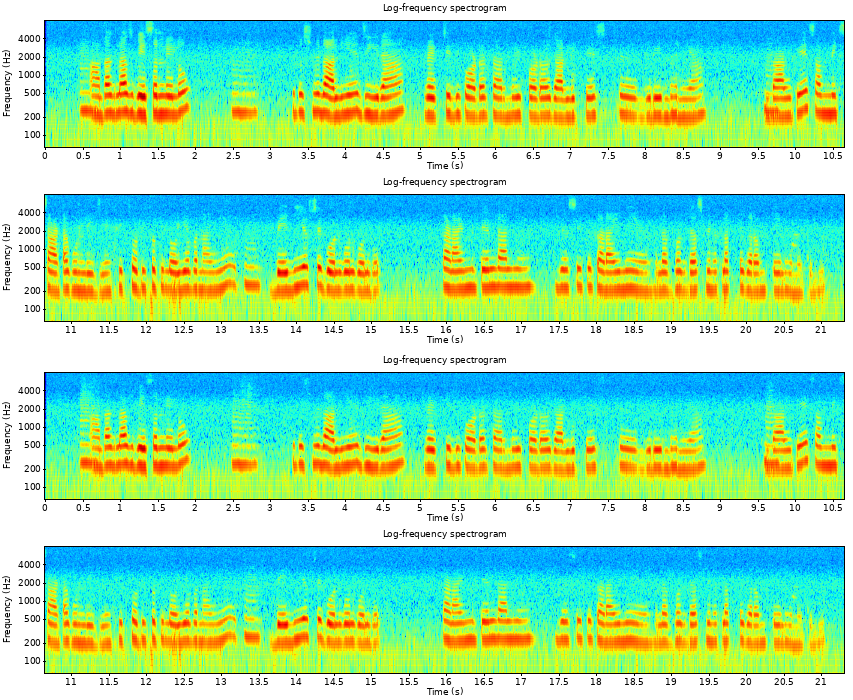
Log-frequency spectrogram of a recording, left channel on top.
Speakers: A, on the right; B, on the left.
A: ہوں
B: آدھا گلاس بیسن لے لو
A: ہوں
B: پھر اس میں دالے زیرا red chilli powder turmeric powder garlic paste green دھنیا
A: ہ
B: ڈال کے سب مکس آٹا گون لیجیے پھر چھوٹی چھوٹی لوئیاں بنائی ہیں
A: ہ ہ
B: بیلیی ہے اس سے گول گول گول گول کڑھائی میں تیل ڈالی جیسے کہ کڑھائی میں لگ بھگ دس منٹ لگتے گرم تیل ہونے کے لیے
